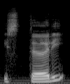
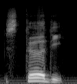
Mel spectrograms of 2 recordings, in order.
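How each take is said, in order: First: "study" with a tapped r-like flap in the middle, "istari". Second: "study" with a crisp, firm d in the middle, "istadi"; study with clear d. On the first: Teacher showing one way to say "study", with a flap. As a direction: soften the d in "study" into a quick tap. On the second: Teacher showing the other way to say "study", with a clear d. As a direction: hit the d in "study" cleanly. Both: Shown as a demonstration. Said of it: "Eu posso tanto falar study ou".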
